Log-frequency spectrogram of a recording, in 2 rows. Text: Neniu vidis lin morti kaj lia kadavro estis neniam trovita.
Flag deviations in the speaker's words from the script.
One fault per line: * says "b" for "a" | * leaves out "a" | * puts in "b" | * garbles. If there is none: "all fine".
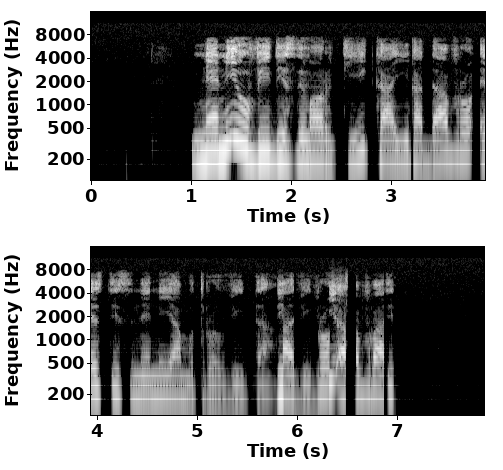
* leaves out "lin"
* leaves out "lia"
* garbles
